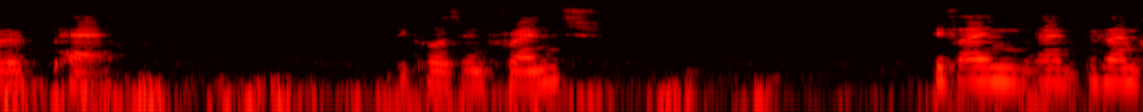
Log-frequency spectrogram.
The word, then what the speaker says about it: paix: pa, they call it paix. Because in French, if I'm correct, otherwise you have to correct me. In French, this X would not be pronounced, and they make an A sound.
